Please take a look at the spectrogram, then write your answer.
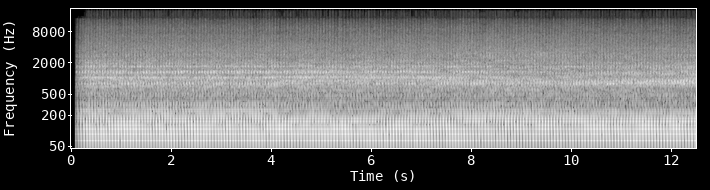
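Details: Yamaha Majesty SG03J scooter engine, noise appeared suddenly while riding; fast, steady clattering beat with a rough rubbing edge throughout, a scraping noise from the engine, cause not yet pinned down.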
